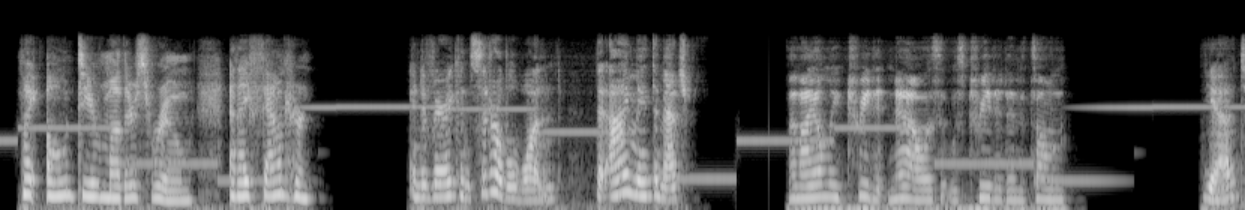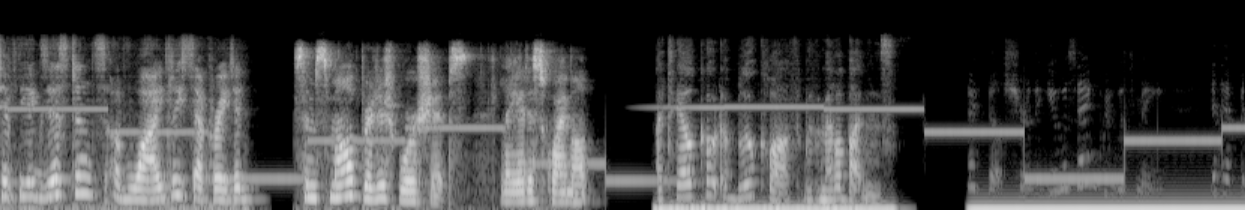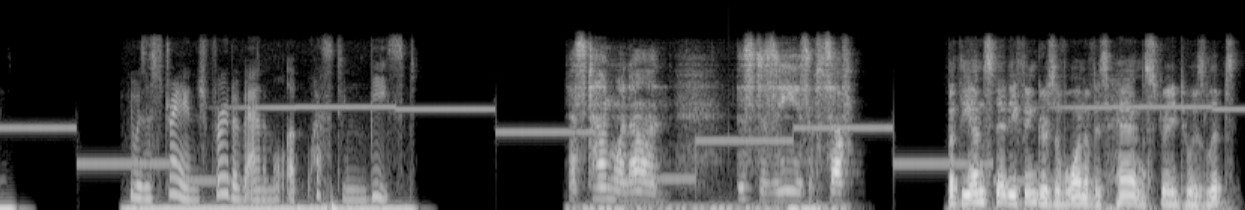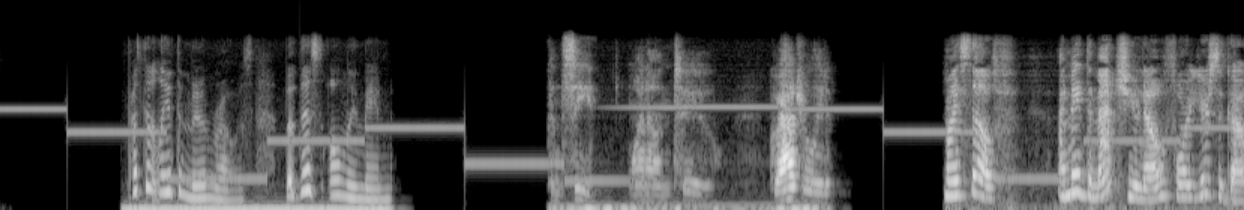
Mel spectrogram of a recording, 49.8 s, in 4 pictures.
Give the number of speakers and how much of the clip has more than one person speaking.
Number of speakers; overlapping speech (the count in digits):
10, no overlap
